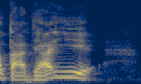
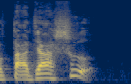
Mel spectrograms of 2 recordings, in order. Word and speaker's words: 大迦叶: 叫迦摄佛，就是大迦叶，不叫大迦叶，他正确的发音叫大迦摄。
